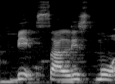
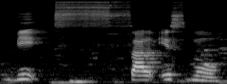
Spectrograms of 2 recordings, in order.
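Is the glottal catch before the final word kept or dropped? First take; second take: dropped; kept. First: The glottal catch is dropped, its vowel moved back. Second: The glottal catch before the final word is kept. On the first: "nakalkan bacaan tersebut menjadi ... memindahkan atau menggeserkan huruf" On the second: "sebelum kita nakalkan dibaca"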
